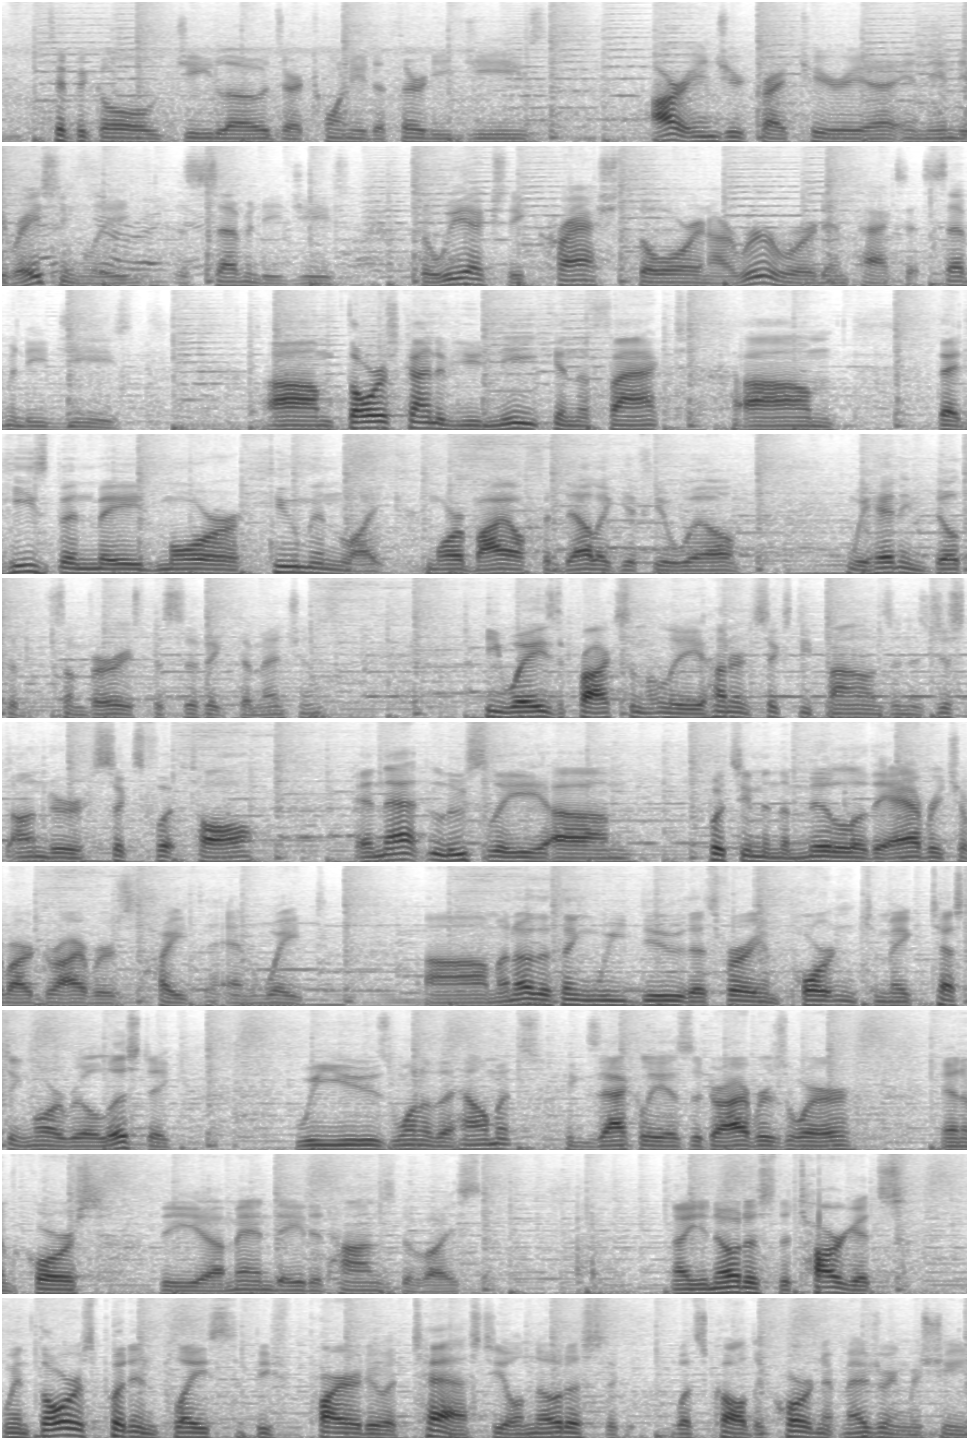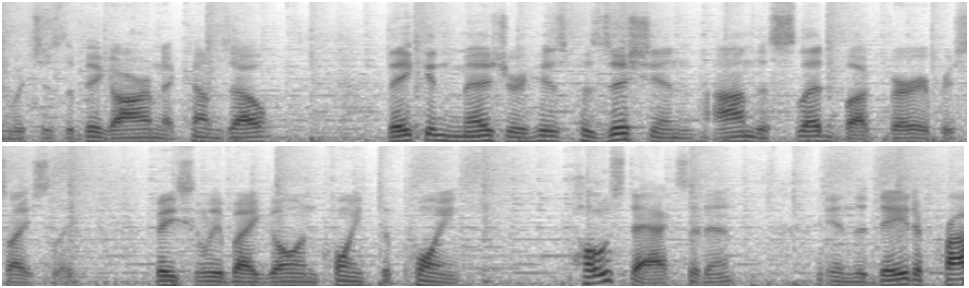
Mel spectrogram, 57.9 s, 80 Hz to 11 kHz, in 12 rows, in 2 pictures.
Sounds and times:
Music: 0.0s - 57.8s
Speech: 0.2s - 10.3s, 11.0s - 21.0s, 21.7s - 30.5s, 31.1s - 34.6s, 35.2s - 41.0s, 42.0s - 49.6s, 50.2s - 57.8s.

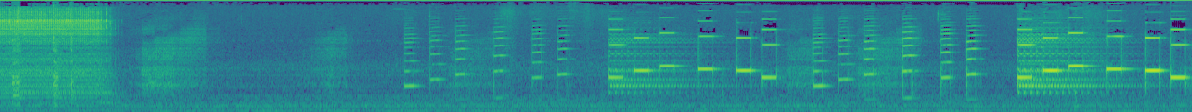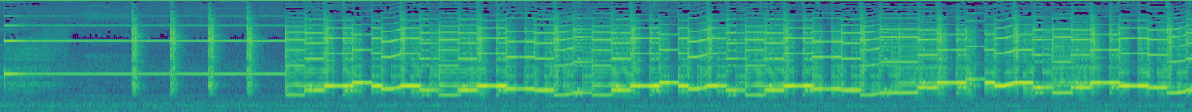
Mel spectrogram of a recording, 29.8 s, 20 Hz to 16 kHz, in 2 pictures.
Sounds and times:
Television: 0.0s - 29.8s
Music: 5.1s - 15.1s, 16.6s - 29.8s.

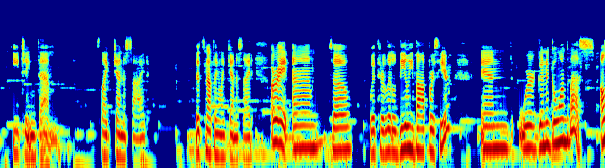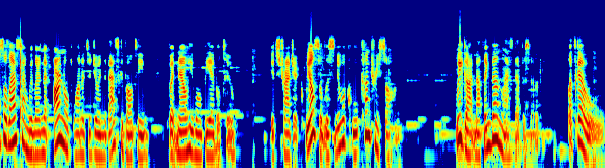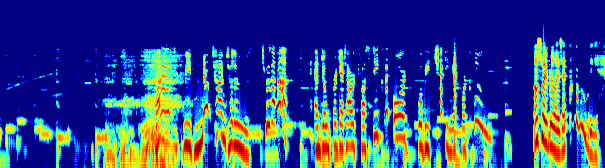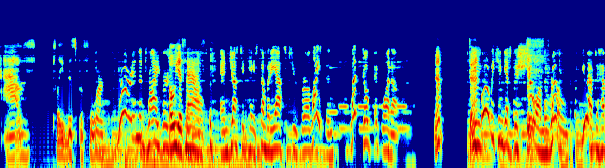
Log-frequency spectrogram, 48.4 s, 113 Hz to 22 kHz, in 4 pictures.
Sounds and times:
Music: 0.0s - 48.4s
Speech: 0.3s - 1.2s, 2.0s - 3.0s, 3.9s - 16.8s, 17.5s - 20.2s, 21.2s - 22.9s, 23.5s - 24.2s, 26.4s - 34.0s, 34.9s - 44.3s, 45.0s - 48.4s.

